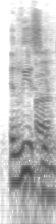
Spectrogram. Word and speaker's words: Elysium: I can never pronounce it a lot. Elysium.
